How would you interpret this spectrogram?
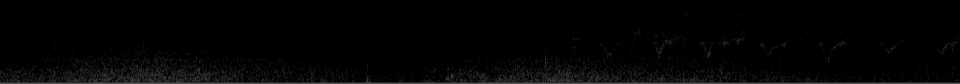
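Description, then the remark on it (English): Soft, steady wash of ocean waves on a shore, a continuous hiss that swells and recedes, growing brighter and fizzier in the second half as water rushes in. Quiet. “Can you smell the ocean?”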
